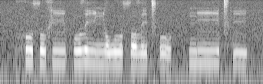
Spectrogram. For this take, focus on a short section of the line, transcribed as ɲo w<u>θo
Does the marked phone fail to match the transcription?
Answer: no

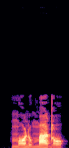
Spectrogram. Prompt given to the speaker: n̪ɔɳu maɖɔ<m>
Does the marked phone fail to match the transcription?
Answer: yes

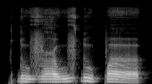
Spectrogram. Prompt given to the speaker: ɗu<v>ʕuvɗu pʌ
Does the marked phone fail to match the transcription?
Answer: no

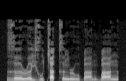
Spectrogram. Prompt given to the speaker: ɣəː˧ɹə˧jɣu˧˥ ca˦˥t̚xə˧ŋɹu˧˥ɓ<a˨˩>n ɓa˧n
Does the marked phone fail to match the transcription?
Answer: yes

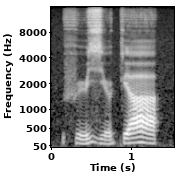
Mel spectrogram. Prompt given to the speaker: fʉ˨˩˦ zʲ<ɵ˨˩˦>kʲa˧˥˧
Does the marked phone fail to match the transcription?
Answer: no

